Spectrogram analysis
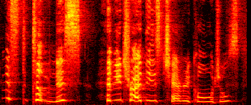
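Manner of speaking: very high, loud falsetto; mock storybook voice. Teasing about Mister Tumnus and sweets, mock falsetto. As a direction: squeal it in a put-on falsetto.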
